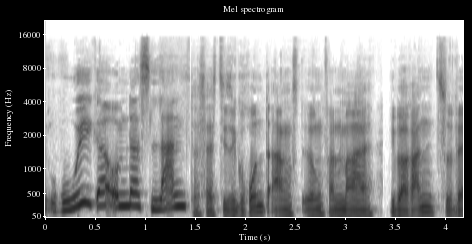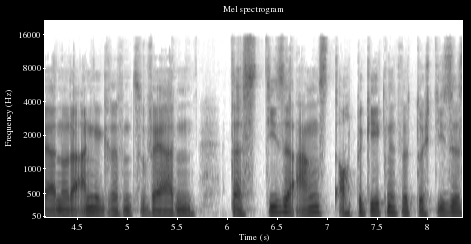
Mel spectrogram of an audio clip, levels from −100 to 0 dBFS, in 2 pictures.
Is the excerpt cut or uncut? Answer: cut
